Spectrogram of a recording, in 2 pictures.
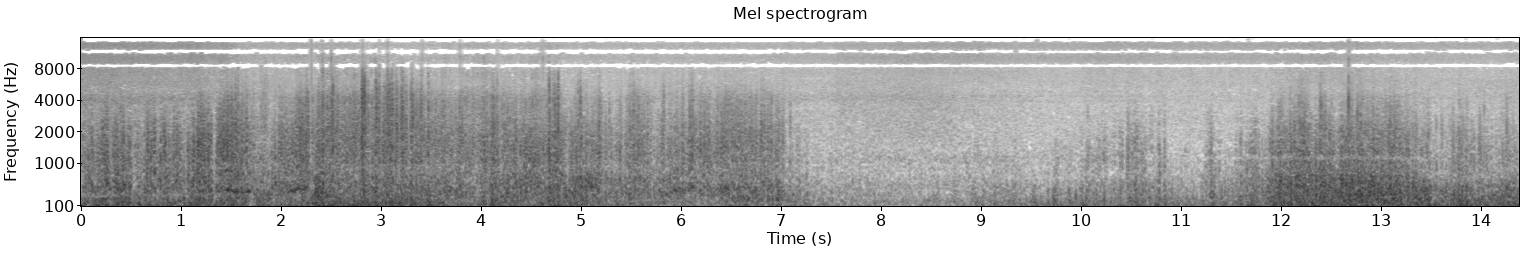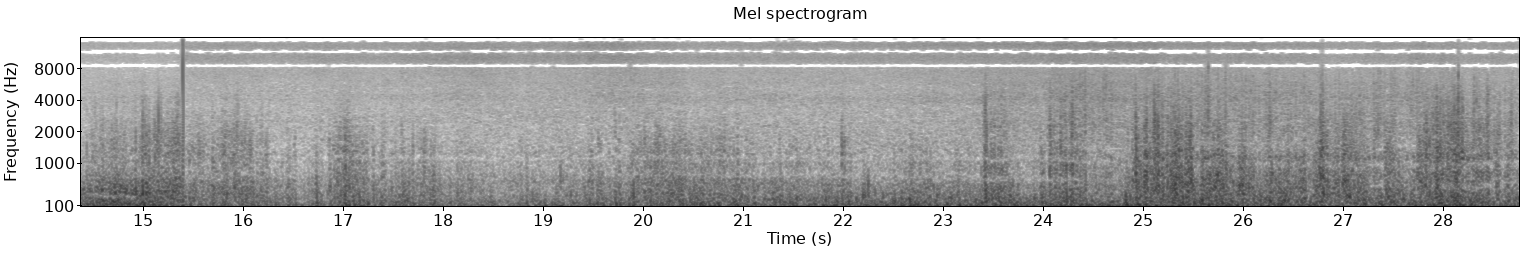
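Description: Wind blows hard across the open beach.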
